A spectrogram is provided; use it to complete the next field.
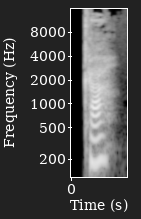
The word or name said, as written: kar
